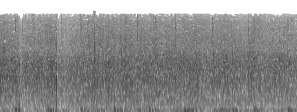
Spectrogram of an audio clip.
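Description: An audience claps steadily, a dense, loud wash of many hands with a few sharper individual claps standing out, sustained evenly throughout without voices on top.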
